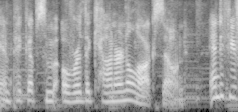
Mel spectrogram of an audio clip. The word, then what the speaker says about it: Naloxone: For the record, it's Naloxone. Nuh, like, is Naloxone addictive? Nuh. Locks like Naloxone keeps humans safe like locks keep bikes safe, and own like Naloxone can save lives in our very own communities.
